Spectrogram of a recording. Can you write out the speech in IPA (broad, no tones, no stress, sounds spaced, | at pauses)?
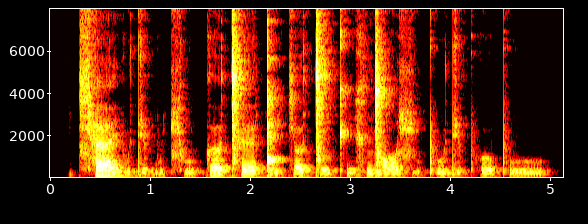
t͡ɕʰ æ j ṵ dʲ ʌ b ṵ t͡ɕʰ ṵ k ə ǀʰ ɛ ǃ i c ə ǀ ɪ kʼ i x ŋ͡ǀ ɔ ɕ ṵ pʼ u dʲ ʊ pʰ ʊ pʼ u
